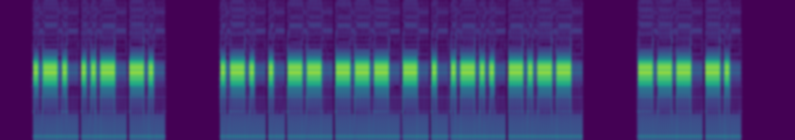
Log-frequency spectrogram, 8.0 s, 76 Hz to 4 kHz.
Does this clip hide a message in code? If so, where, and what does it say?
Yes: Morse code from 0.3 to 7.3 s, heard as a keyed tone, about 25 wpm, 550 Hz. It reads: RUN REMOTELY ON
